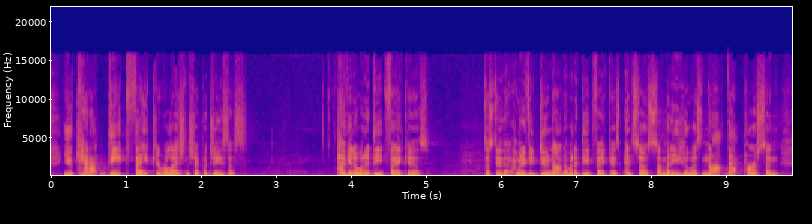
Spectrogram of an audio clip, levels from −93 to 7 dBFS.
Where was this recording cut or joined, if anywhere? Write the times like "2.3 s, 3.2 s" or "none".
5.8 s, 7.6 s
